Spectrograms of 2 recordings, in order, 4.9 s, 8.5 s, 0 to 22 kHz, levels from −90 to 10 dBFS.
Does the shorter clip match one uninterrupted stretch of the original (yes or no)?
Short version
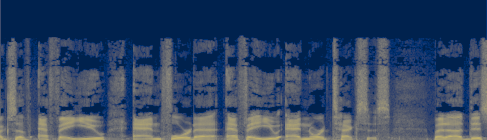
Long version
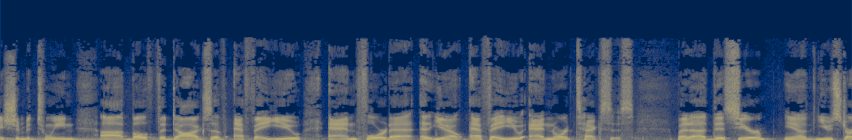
no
